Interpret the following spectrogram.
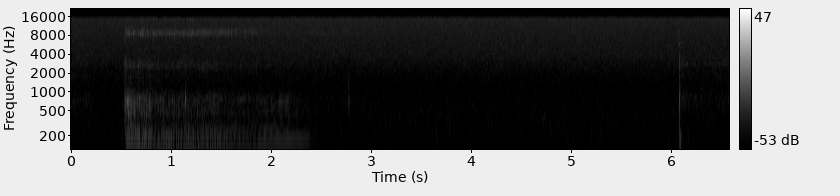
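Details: Dog snoring, one loud rasping breath lasting about two seconds that fades, followed by quiet and a single short click near the end.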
